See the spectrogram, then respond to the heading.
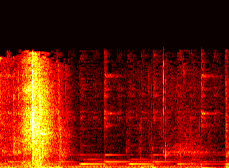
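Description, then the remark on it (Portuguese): A window slides shut: a rough scraping rush at the start, then a few dull knocks and rattles as the frame settles, with a faint hum running underneath. “oi, desculpa gente, o barulho aqui, peraí, só fechar a janela aqui, porque acaba que o vento pode dar ruído aqui, licença.”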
